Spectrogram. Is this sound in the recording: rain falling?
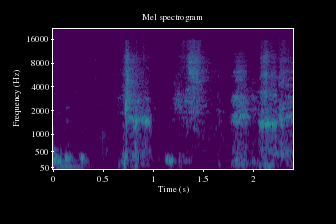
no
